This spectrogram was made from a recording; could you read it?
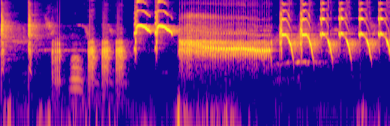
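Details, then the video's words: Common myna singing to call its flock: a varied string of short harsh notes, two high whistled down-slurs, a long buzzy rasping stretch, then a quick run of about seven repeated descending whistled notes. "tiếng chim sáo nâu hót gọi bầy"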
